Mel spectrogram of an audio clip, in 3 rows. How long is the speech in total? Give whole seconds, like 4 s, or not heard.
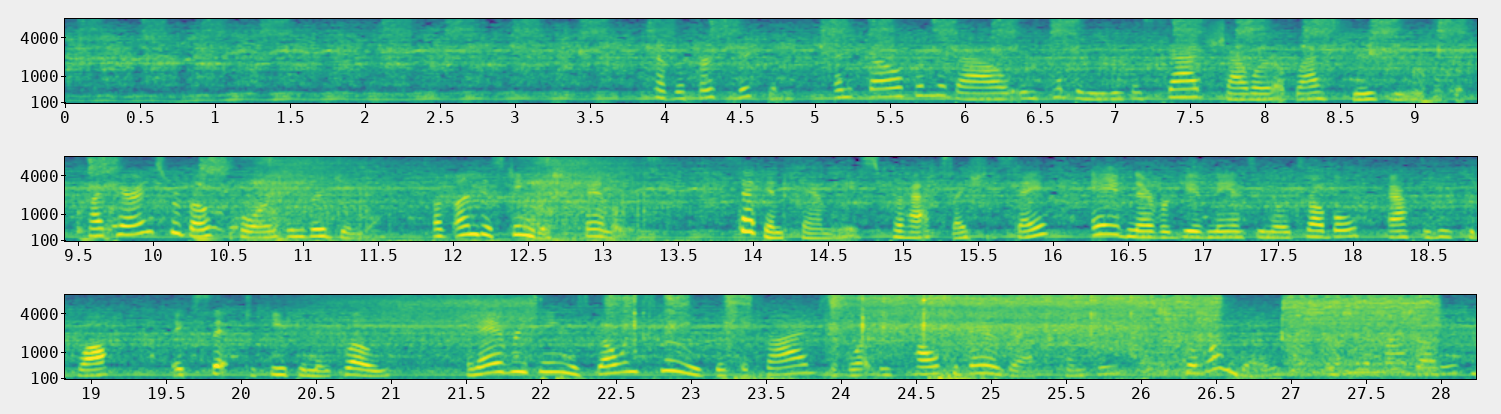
24 s.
